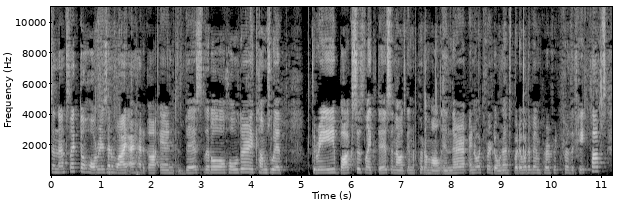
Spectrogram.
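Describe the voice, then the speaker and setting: A woman vlogger with a bright, sharp voice and plenty of vocal fry talks casually to her viewers. She rambles informally as she thinks aloud, speaking with a retainer in her mouth. There is faint background noise. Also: lowish voice. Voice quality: speech slightly impeded by a retainer in her mouth. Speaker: vlogger showing crafts and baking. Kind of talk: casual chatty vlog to viewers.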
